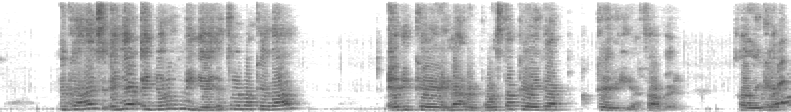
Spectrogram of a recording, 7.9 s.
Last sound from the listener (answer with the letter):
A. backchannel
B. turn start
A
